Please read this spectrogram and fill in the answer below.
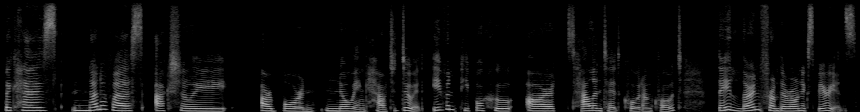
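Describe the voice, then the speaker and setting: A woman speaking as a public speaking coach in a podcast interview, explaining in an articulate, measured and reassuring way. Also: a little high, clear, resonant tone, no room sound, studio quality.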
